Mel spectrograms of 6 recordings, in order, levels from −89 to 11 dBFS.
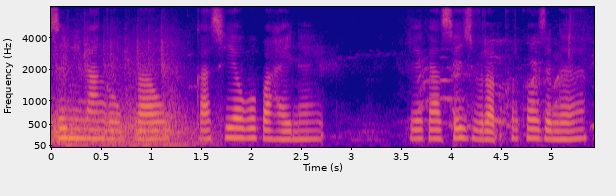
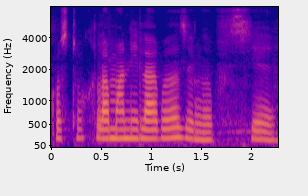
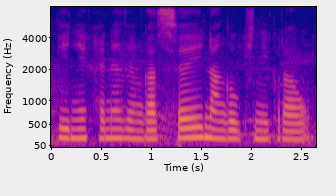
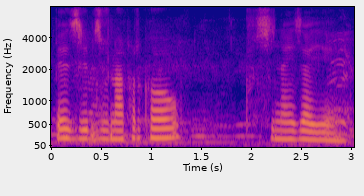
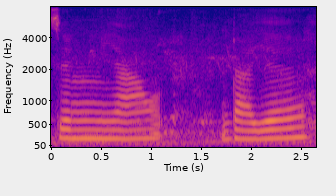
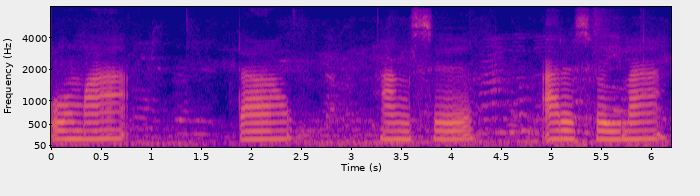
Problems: background conversations at intervals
